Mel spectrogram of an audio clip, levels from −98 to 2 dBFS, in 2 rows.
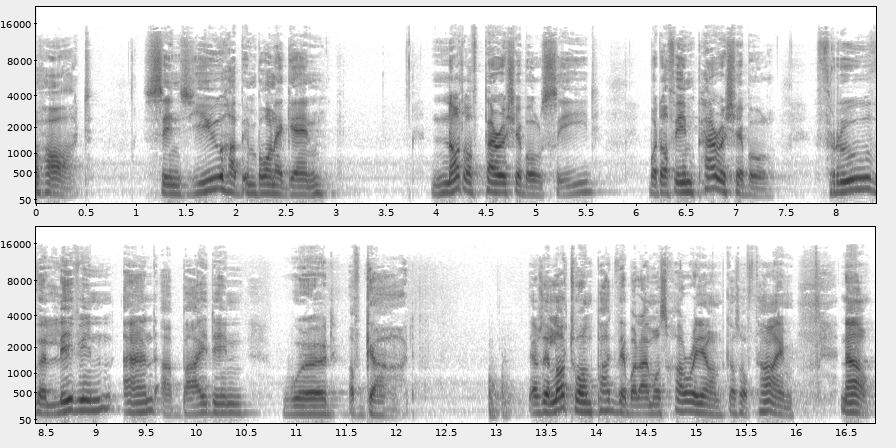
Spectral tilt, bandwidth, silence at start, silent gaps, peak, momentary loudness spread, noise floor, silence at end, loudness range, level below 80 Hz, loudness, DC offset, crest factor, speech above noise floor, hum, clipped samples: -4 dB/octave; 16 kHz; 0 s; none; -12 dBFS; 18 LU; -72 dBFS; 0.05 s; 4 LU; -78 dBFS; -30 LUFS; under 0.1%; 20 dB; 42 dB; none; under 0.1%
